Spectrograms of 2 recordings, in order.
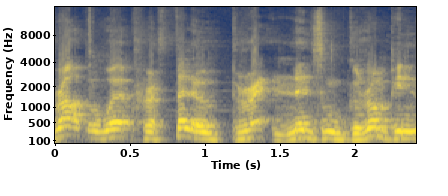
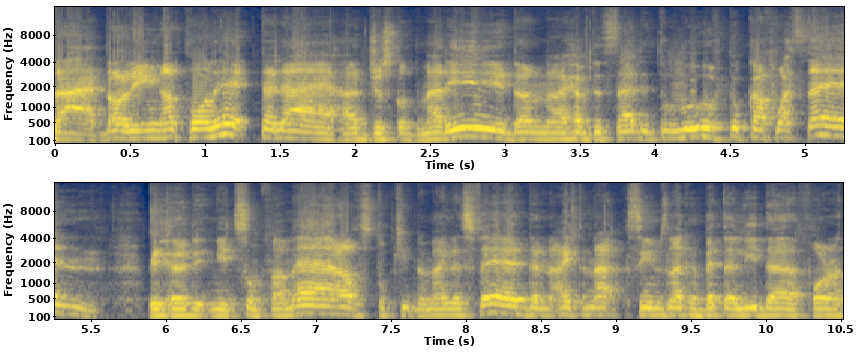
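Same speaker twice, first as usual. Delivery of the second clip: bad, terrible put-on French accent. Reading the text aloud: terrible fake french accent. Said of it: "I'm going to read it gonna like it was with my terrible fake French accent".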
